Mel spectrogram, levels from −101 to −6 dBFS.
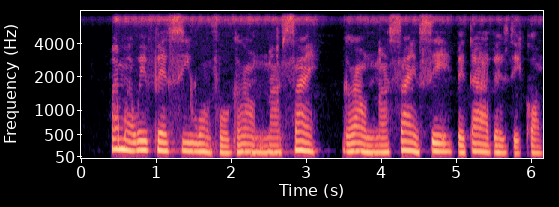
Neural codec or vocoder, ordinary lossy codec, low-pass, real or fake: vocoder, 22.05 kHz, 80 mel bands, WaveNeXt; none; 7.2 kHz; fake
